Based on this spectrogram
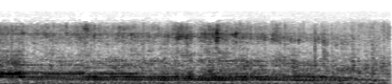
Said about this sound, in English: He's hauling him up into the boat. Now he's starting the motor up. He's turning around the boat, and here he comes.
